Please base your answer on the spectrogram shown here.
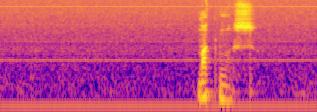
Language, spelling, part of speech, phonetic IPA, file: Icelandic, Magnús, proper noun, [ˈmaknus], Is-Magnús.oga
- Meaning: a male given name from Latin, equivalent to English Magnus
